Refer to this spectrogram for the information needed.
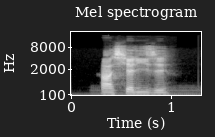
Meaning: to racialize
- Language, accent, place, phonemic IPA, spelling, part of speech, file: French, France, Lyon, /ʁa.sja.li.ze/, racialiser, verb, LL-Q150 (fra)-racialiser.wav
